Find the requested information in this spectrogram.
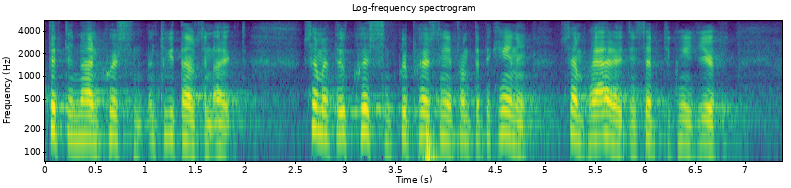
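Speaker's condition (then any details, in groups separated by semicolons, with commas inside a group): Deafness; works with interpreters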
